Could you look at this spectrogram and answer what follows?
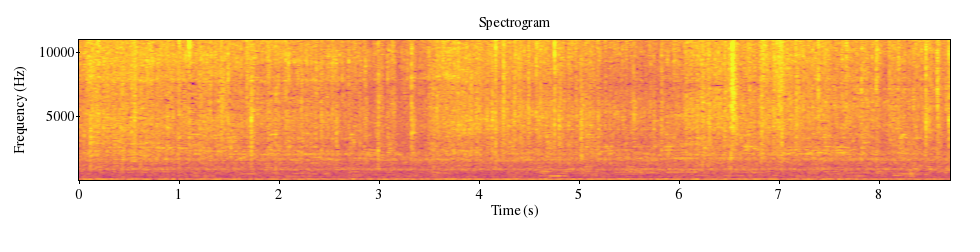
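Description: A steady low hum, with a few light taps and clicks as raw prawns are laid out in a ridged nonstick grill pan.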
